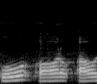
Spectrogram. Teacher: ओ और औ जो है यह कंठोस्थ वर्ण के उदाहरण है। कंठ और ओष्ठ की सहायता से बोले जाते हैं।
